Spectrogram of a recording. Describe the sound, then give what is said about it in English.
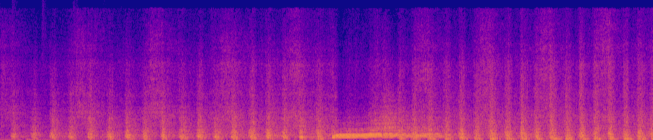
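An old steam locomotive chugs in a steady, rapid rhythm of hissing puffs, and midway its whistle sounds a loud, sustained chord for about a second and a half before the chuffing continues. “It's an old steam locomotive, and I kind of love it.”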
